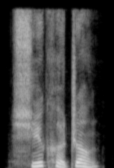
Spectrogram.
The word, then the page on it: 许可证: xǔ kě zhèng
